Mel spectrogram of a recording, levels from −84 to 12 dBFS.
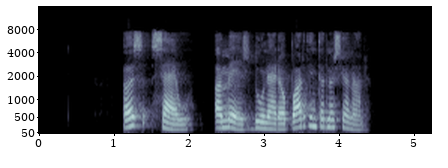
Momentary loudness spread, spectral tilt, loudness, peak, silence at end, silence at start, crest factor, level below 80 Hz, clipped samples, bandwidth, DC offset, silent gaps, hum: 9 LU; -4 dB/octave; -16 LUFS; 0 dBFS; 0.9 s; 1.1 s; 18 dB; -64 dBFS; under 0.1%; 8 kHz; under 0.1%; 2.21-2.33 s; none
